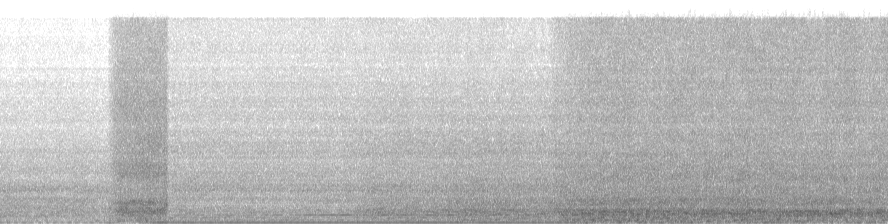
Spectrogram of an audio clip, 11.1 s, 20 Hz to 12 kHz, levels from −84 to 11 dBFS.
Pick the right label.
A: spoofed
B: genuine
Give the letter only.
A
